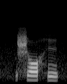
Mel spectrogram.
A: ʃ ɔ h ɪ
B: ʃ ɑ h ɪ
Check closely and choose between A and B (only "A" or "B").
A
